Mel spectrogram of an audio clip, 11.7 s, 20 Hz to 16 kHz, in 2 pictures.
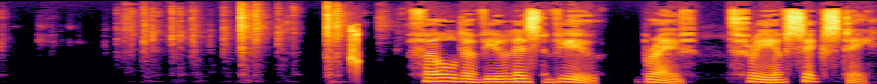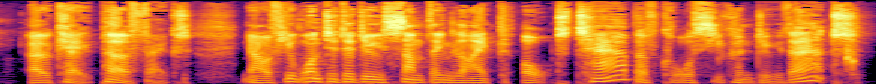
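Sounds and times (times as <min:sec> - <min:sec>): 
typing on a computer keyboard: 0:00.8 - 0:02.4
speech: 0:02.8 - 0:11.6.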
